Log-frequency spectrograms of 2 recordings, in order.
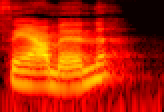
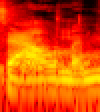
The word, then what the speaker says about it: salmon: I used to pronounce salmon with the L, but I think a lot of people salmon.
